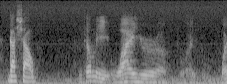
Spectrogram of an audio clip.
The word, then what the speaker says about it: Gashaw: Gashaw.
